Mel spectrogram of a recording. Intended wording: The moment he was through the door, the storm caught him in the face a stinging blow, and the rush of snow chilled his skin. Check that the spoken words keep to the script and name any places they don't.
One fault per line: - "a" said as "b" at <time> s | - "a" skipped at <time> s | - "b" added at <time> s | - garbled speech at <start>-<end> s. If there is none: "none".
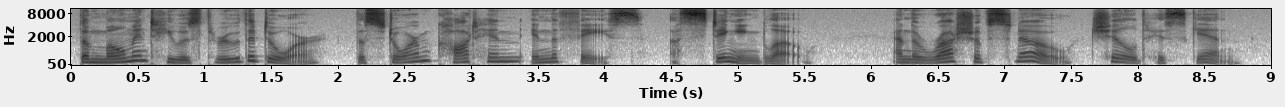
none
